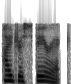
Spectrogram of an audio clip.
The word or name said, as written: hydrospheric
